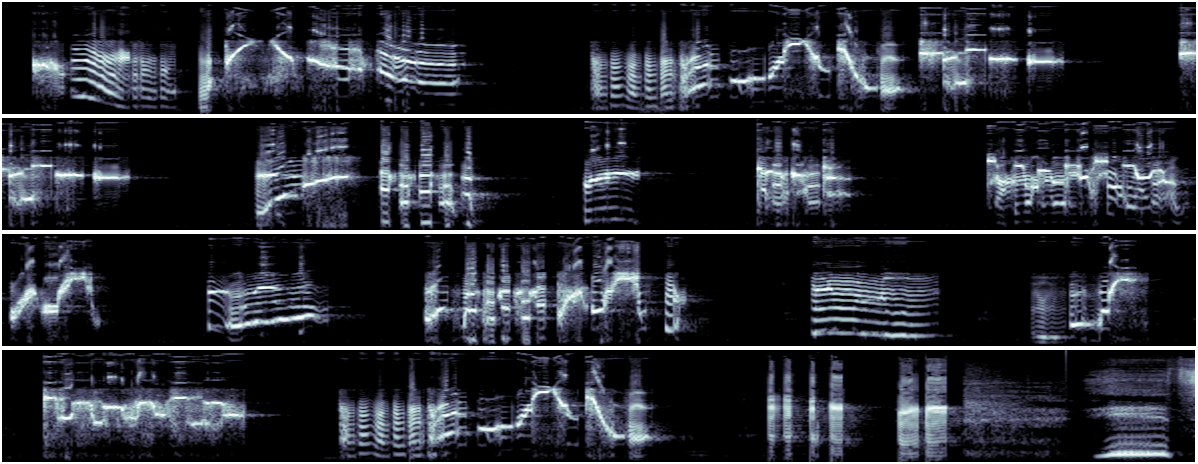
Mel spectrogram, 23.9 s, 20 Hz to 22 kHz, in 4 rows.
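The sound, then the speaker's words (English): R2-D2's battle-damaged electronic beeps and warbling chirps come in choppy, glitchy bursts separated by short silences. They are fairly loud, with garbled, broken-sounding stretches like a damaged machine. “all right here we go this one's exciting r2d2 battle damage”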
